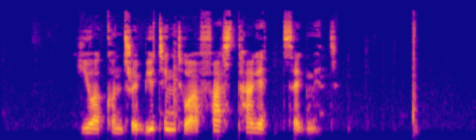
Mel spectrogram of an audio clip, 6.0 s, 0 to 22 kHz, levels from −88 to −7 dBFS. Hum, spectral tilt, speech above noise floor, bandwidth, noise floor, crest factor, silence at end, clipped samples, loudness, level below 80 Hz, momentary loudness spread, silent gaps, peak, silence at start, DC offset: none; 1.5 dB/octave; 51 dB; 16.5 kHz; -71 dBFS; 22 dB; 0.75 s; under 0.1%; -19 LUFS; -82 dBFS; 17 LU; none; -2 dBFS; 1 s; under 0.1%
